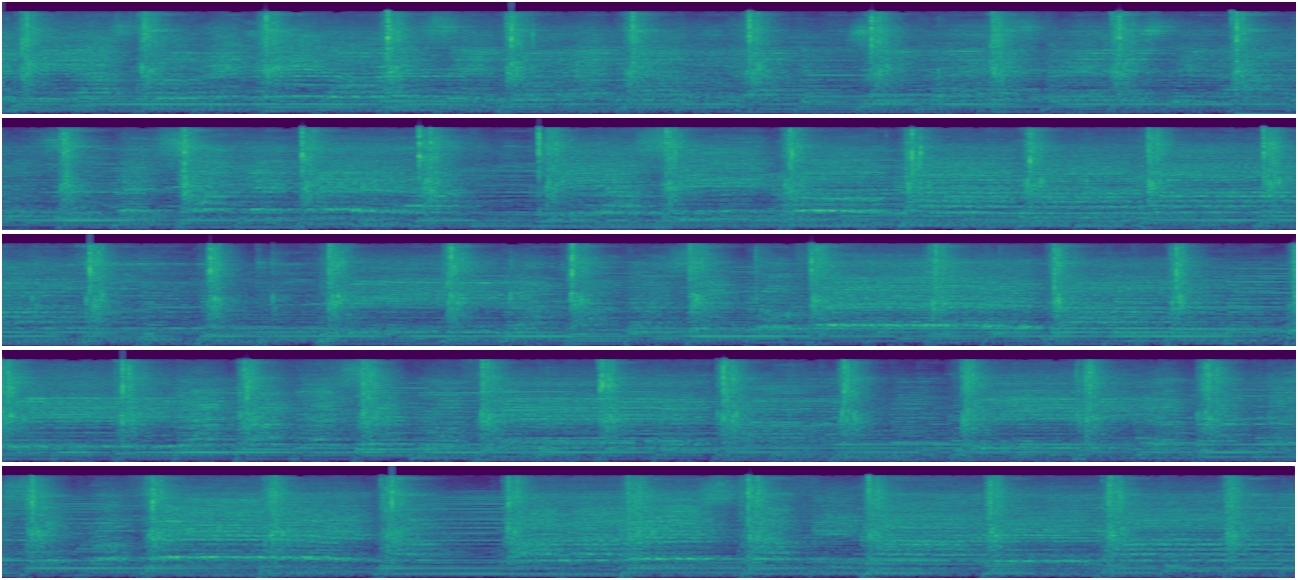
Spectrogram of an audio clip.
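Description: Congregation singing a lively Spanish-language gospel hymn together, with hand-clapping on a steady beat about twice a second.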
